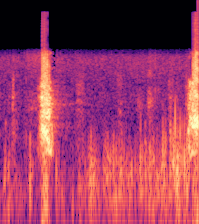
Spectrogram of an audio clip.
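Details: Kerry Blue Terrier named Bowie barking to invite play, a dog that loves running, jumping and playing with other dogs; two loud, sharp barks about two seconds apart, with softer snuffling and movement noises between them.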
